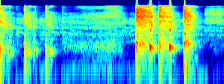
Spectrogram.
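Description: A run of short dry coughs, then three louder harsh coughs, about six in all.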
